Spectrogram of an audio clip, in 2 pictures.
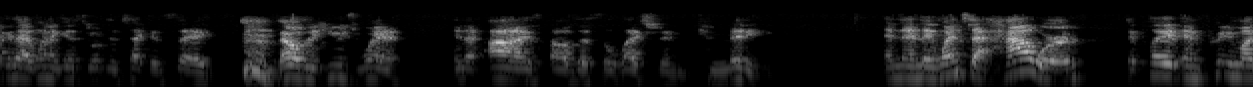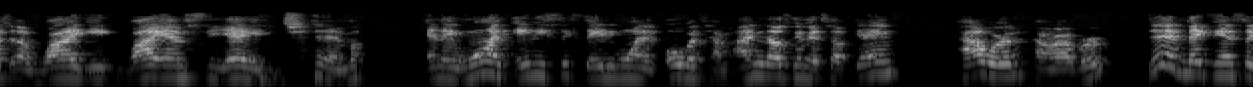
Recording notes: forgive me of the audio on this pod smh.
